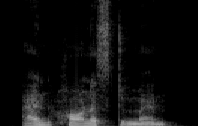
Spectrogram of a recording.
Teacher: the actual pronunciation the H is silent but the pronunciation the word begin with a Vel sound so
